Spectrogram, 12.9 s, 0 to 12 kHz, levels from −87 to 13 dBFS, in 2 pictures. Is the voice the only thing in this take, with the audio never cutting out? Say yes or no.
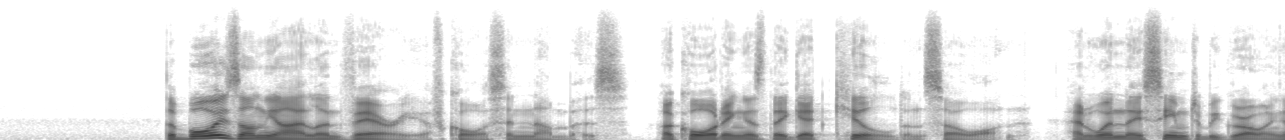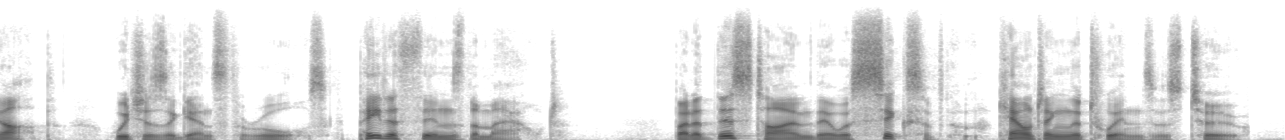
yes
